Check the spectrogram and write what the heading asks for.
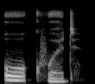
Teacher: both W sounds are pronounced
